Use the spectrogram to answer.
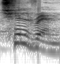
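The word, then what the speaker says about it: children: দ্য চিলড্রেন একটু মনে রাখবো আমরা, দ্য চিলড্রেন না বলে যদি ছ উচ্চারণ করেন তাহলে উচ্চারণটা আরও স্ট্যান্ডার্ড হবে। দ্য চিলড্রেন, যেমন দ্য চাইল্ড, দ্য চিকেন।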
